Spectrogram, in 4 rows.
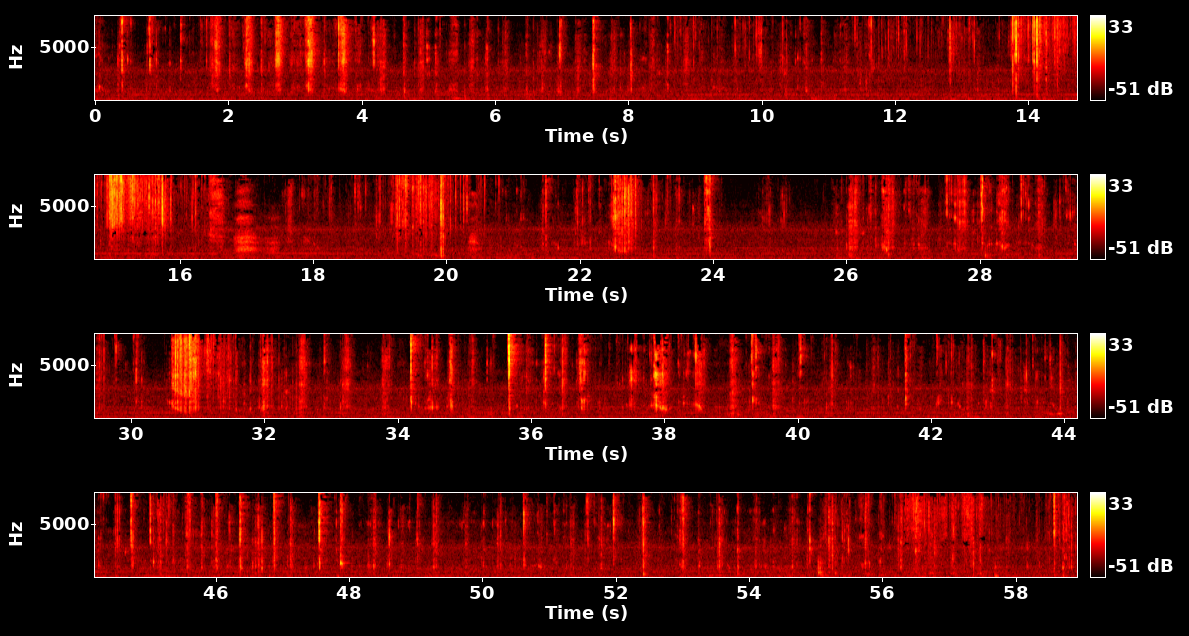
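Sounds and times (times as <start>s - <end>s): crunchy chewing of pork skin: 0.0s - 58.9s.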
